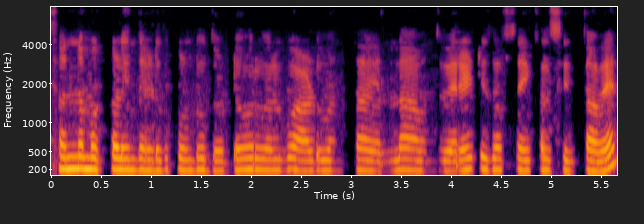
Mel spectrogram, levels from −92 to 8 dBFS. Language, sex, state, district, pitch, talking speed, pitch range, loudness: Kannada, female, Karnataka, Dharwad, 185 Hz, 115 wpm, 175-190 Hz, -16 LUFS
